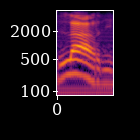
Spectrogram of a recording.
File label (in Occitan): "lari", gasconha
